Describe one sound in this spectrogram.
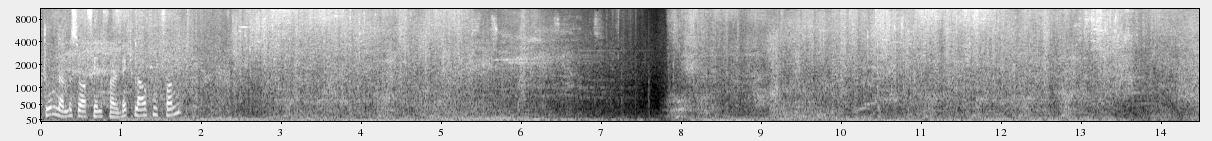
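Weapons clash and magic blasts burst in a fast, busy fight.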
